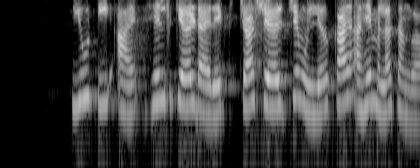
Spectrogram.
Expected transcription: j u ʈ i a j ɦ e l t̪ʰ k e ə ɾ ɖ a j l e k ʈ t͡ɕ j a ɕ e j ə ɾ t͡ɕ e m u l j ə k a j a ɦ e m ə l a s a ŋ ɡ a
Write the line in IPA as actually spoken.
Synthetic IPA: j u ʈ i a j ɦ e l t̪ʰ k e ə ɾ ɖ a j ɾ e k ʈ t͡ɕ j a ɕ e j ə ɾ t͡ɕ e m u l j ə k a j a ɦ e m ə l a s a ŋ ɡ a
